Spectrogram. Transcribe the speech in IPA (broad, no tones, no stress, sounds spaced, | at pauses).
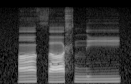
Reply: ã θ a x n i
